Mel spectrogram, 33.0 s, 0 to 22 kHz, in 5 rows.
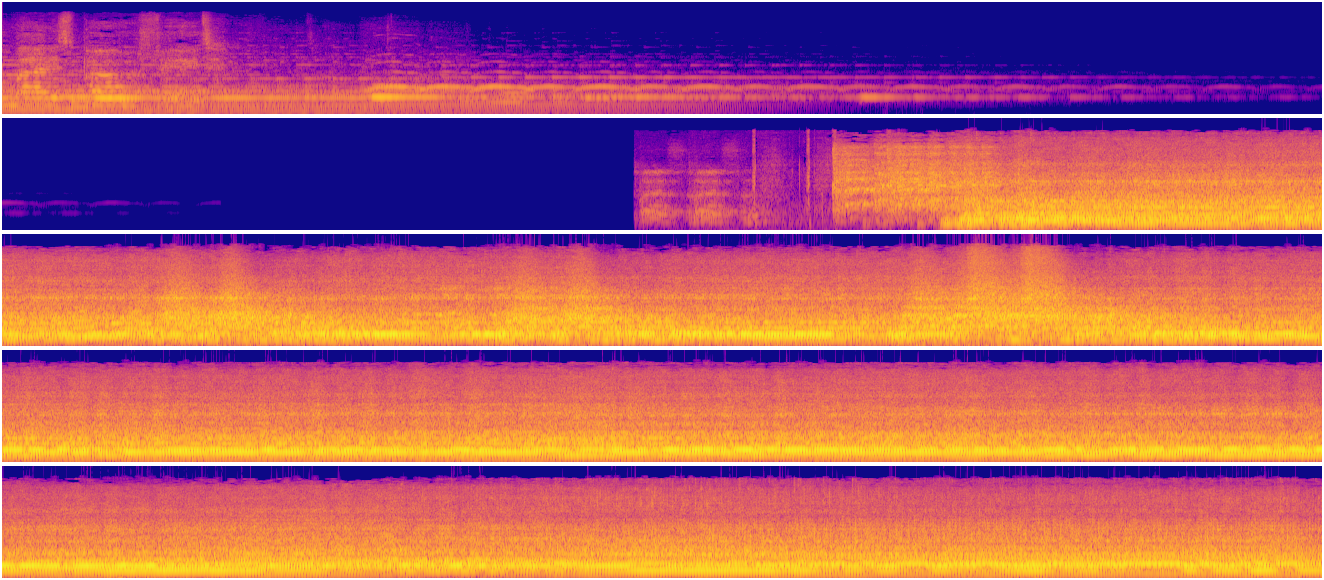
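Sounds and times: motorcycle engine revving: 10.8s - 33.0s.

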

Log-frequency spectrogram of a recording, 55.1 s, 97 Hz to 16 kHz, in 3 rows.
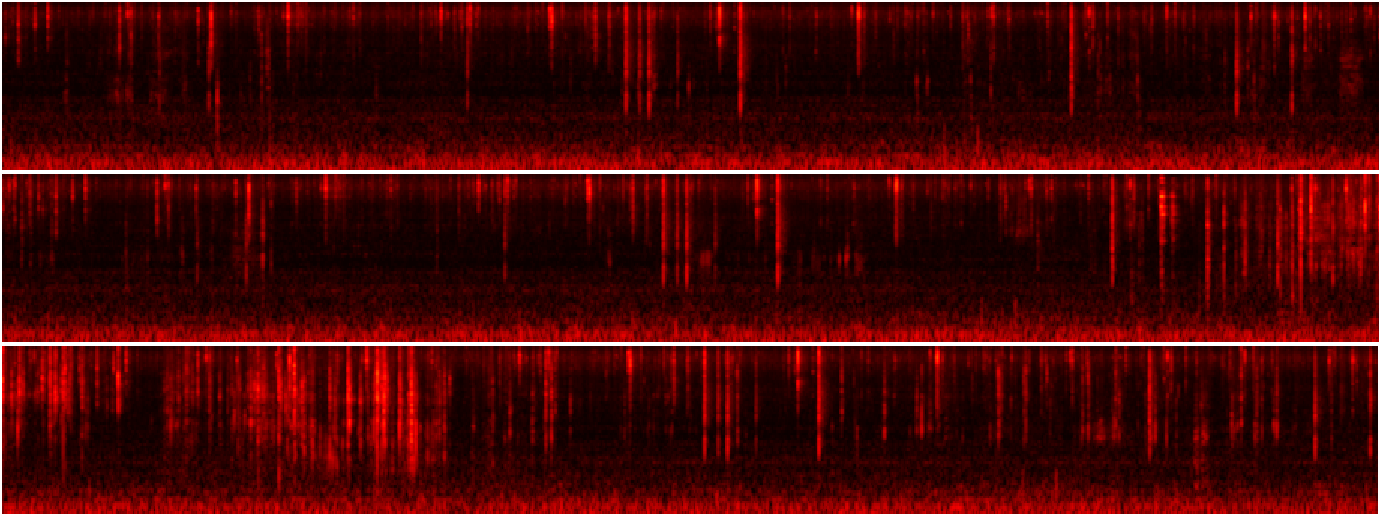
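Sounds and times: steady low hum: 9.0s - 55.0s
paper crinkling and rustling: 33.2s - 44.3s, 48.4s - 55.0s.

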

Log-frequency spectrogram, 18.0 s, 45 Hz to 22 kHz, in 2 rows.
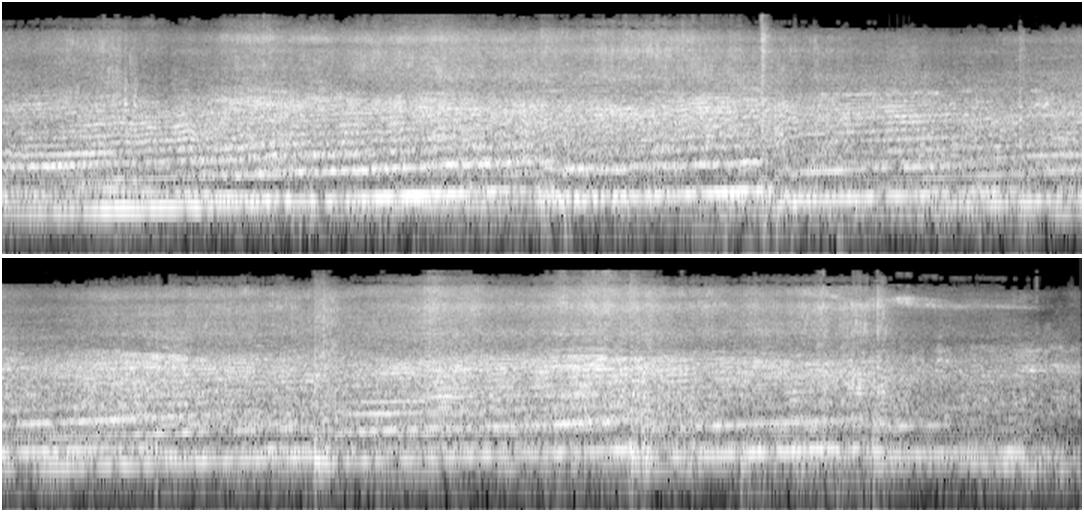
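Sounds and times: race cars passing at speed: 0.0s - 18.0s.

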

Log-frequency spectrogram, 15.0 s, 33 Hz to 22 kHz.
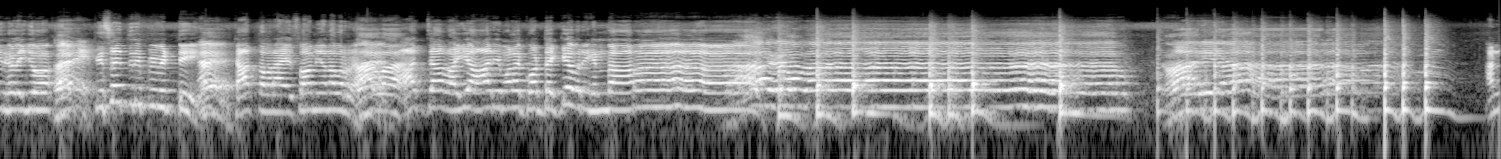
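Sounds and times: man singing folk ballad: 6.4s - 14.2s
drums struck: 7.8s - 14.8s.

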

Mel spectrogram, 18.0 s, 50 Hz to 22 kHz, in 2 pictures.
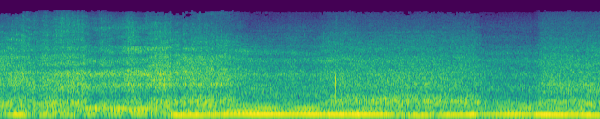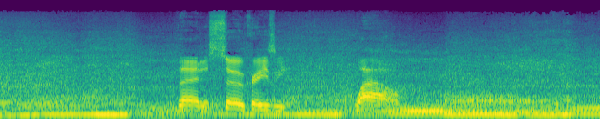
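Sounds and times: engine running: 0.0s - 18.0s.

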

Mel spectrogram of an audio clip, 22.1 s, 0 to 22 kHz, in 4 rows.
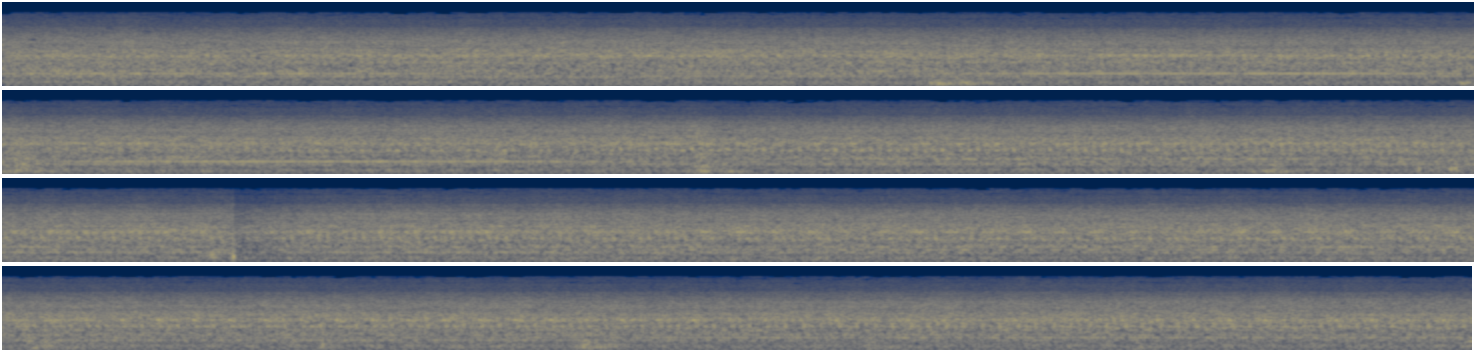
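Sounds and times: sawmill humming and whining: 0.0s - 22.0s
dull low knocks of log: 3.4s - 4.1s.

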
